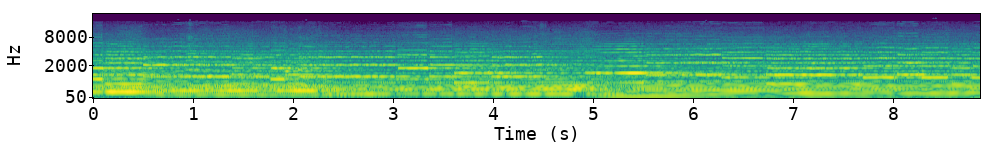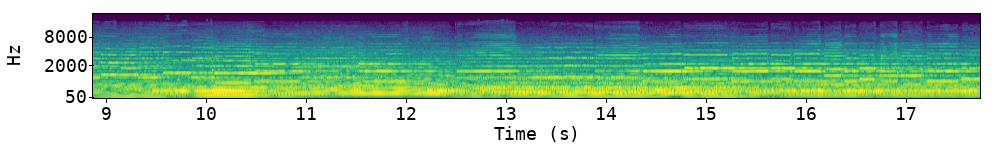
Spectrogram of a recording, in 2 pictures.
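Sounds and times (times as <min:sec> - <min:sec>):
oboe: 0:00.0 - 0:17.7
strings: 0:00.0 - 0:17.7.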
